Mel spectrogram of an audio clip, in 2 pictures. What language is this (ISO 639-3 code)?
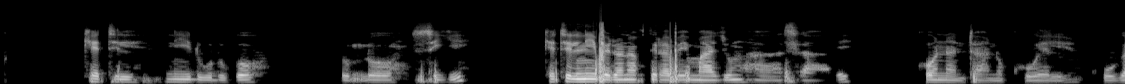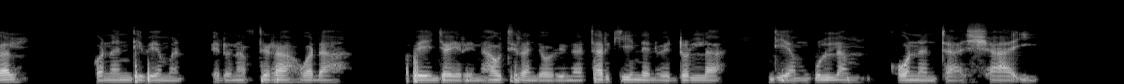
ful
